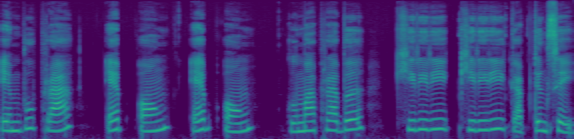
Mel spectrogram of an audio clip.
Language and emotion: Bodo, neutral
